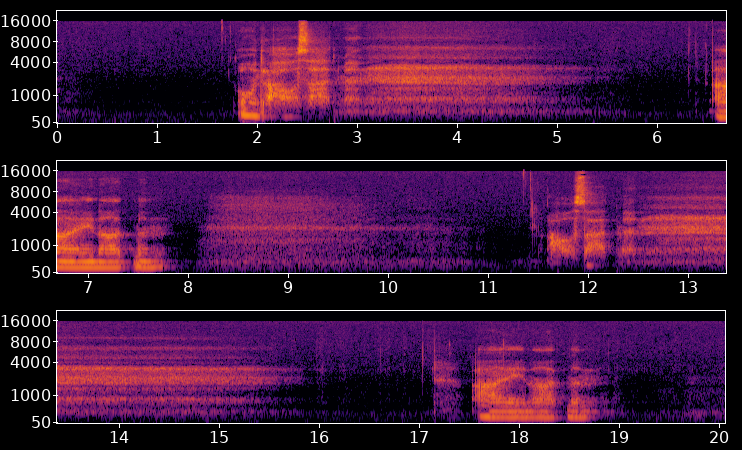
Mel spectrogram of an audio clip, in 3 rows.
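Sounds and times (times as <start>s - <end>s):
woman speaking: 1.8s - 3.0s, 6.6s - 7.8s, 17.6s - 18.8s
woman breathing into microphone: 3.0s - 5.4s, 12.4s - 15.9s, 17.1s - 17.5s.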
